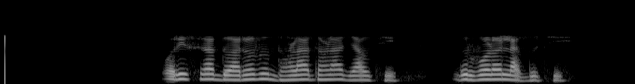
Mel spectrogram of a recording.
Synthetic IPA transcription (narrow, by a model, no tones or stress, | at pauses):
pɔ̰ɾisɾad̪waɾɔɾud̪ʱɔɭad̪ʱɔɭad͡ʒawt͡ʃʰḭ | d̪uɾbɔɭɔlaɡut͡ʃʰḭ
